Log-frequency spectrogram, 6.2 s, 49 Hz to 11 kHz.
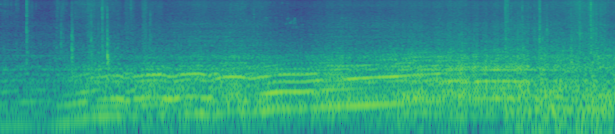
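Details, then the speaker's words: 2007 Hyundai Entourage 3.8 on road test: engine note climbs, sags and stumbles under throttle when pulling away, bucking and jerking then accelerating; hesitation on acceleration, fine once out on the open road. "Normally cars, when they go to accelerate, you just keep right on going. But this one, if you listen, it sounds like it's bogging down."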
